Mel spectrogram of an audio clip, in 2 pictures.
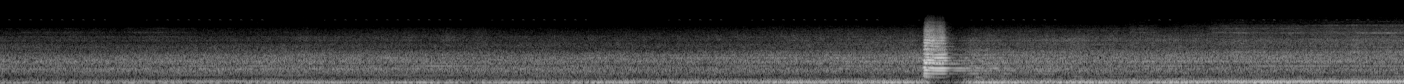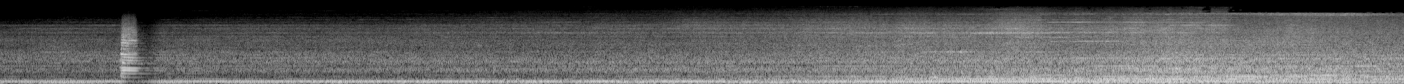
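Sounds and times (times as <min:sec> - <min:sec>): locomotive engines droning: 0:00.0 - 0:28.0
train horn toot: 0:09.2 - 0:10.2, 0:15.2 - 0:15.9.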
